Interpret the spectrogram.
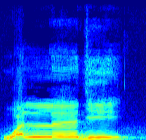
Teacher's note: Banyak orang melafalkan lam dalam kondisi sukun itu mantul. Ada suara tambahan atau disebutnya tawalud. · Kenapa lamnya bisa memantul? Karena ya lidah kita keburu turun duluan sedangkan huruf berikutnya belum dilafalkan. Walji. Nah, L-nya jangan turun dulu sebelum kita melafalkan huruf berikutnya.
